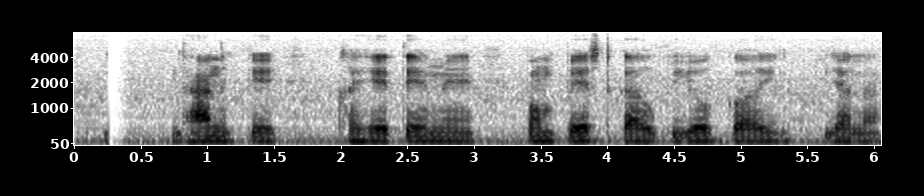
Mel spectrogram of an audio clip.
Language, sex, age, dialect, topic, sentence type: Bhojpuri, male, <18, Northern, agriculture, question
